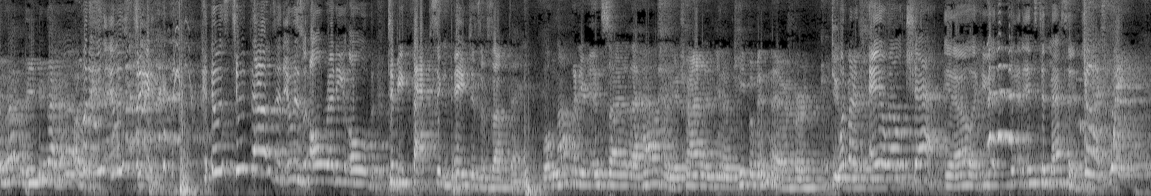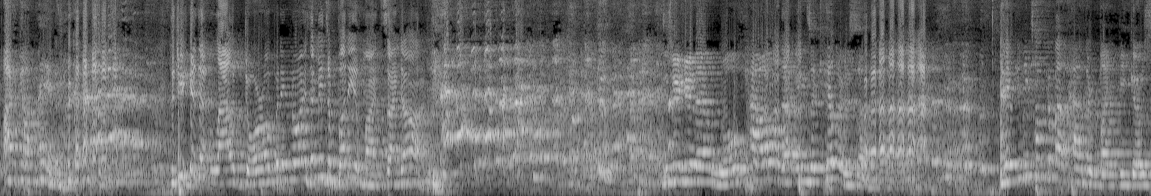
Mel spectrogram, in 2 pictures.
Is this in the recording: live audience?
yes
